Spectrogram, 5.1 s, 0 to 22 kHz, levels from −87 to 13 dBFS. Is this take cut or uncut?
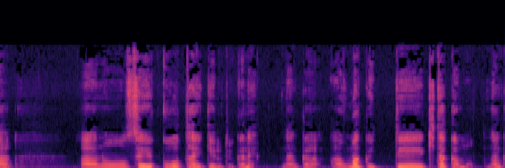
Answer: cut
